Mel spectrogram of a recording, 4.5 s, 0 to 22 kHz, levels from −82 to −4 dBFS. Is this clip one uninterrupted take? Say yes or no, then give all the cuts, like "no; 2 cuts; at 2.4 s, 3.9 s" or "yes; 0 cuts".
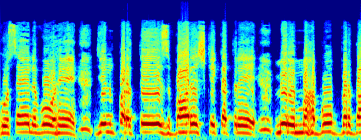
yes; 0 cuts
